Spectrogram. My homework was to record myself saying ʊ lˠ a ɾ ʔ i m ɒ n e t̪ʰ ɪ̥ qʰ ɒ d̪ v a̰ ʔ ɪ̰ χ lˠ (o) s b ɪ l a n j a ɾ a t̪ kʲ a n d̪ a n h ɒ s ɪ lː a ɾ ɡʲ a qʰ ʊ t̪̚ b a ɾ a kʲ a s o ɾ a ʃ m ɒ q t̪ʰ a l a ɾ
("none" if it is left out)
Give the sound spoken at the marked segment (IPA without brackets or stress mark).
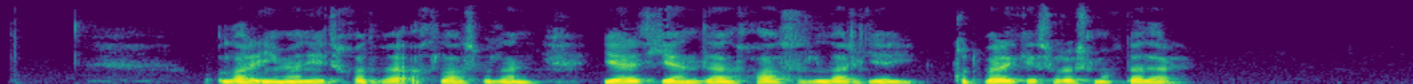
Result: ɒ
